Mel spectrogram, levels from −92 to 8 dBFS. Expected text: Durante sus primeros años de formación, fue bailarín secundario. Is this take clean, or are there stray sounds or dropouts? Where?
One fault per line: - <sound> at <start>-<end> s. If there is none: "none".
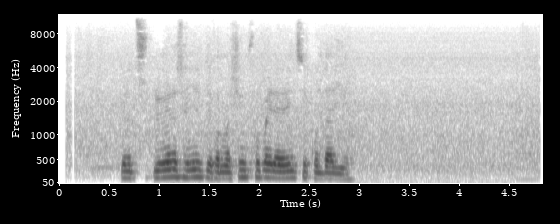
none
